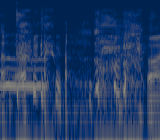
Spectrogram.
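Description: A drawn-out 'uh', then a man coughs near the end, just before he starts speaking again.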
